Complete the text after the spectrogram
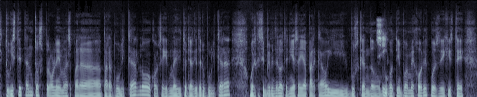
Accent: Huesca, Aragon, Spain; yo soy de Huesca, sí, como saben muy, muy bien la mayoría de los oyentes.

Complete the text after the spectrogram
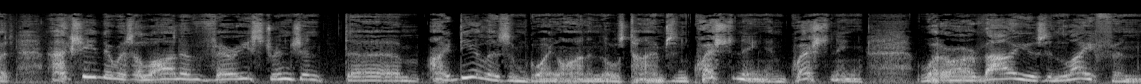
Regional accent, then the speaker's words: Canada; born there; moved away; also born or lived in Switzerland; even though I was born in Canada, my father was an international mining exploration geologist. I lived most of my life outside of Canada.

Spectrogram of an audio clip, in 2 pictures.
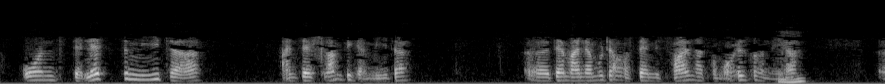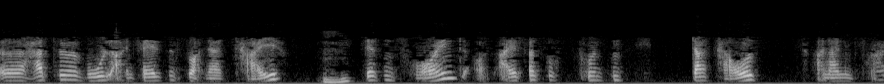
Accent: Frankfurt, Hesse, Germany; Wir sind aus Frankfurt.

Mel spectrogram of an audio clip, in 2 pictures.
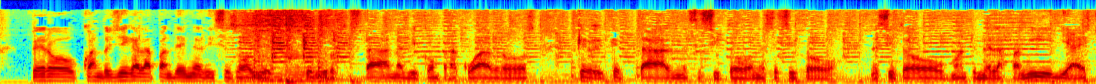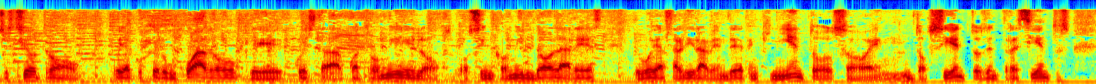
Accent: Ecuador; como artista ecuatoriano, en cierta manera estás generando un patrimonio

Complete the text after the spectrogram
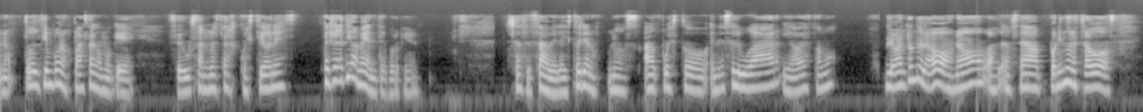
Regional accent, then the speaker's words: Argentina; Yo siempre como me preguntan, ¿vos de dónde sos? Yo soy argentina, ¿y vos?

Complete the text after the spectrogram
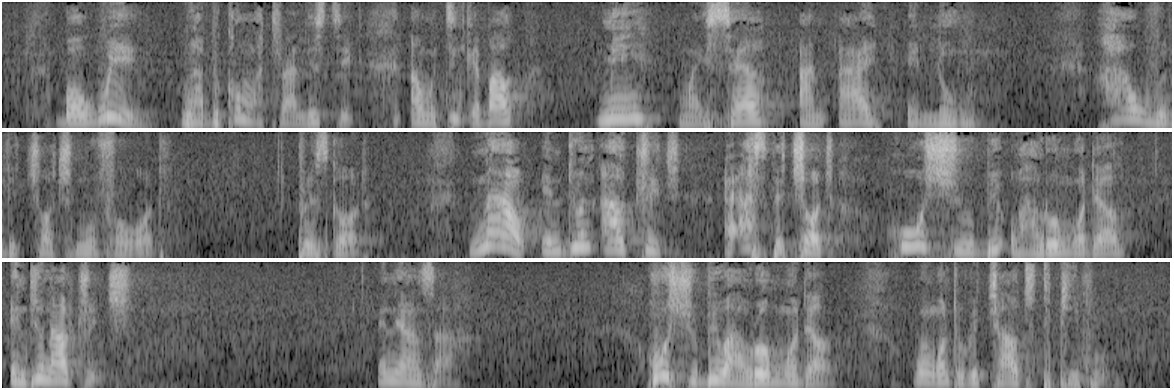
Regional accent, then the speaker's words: Kaduna, Kaduna State, Nigeria; Long time ago, when I was growing up in Kaduna with my family

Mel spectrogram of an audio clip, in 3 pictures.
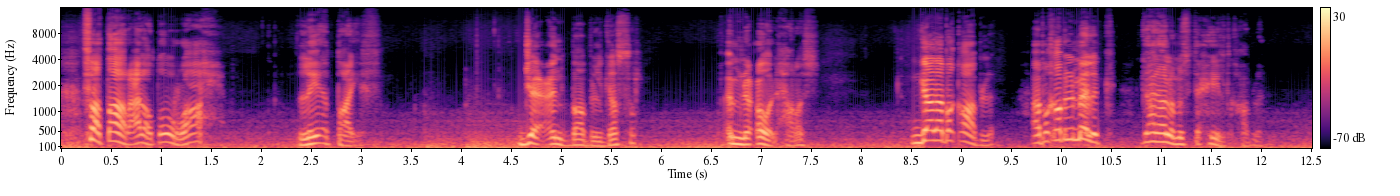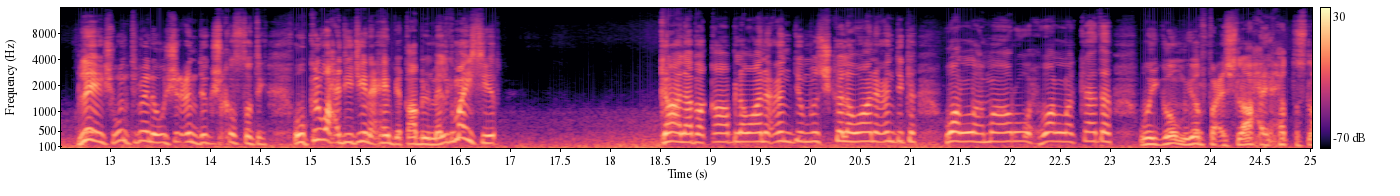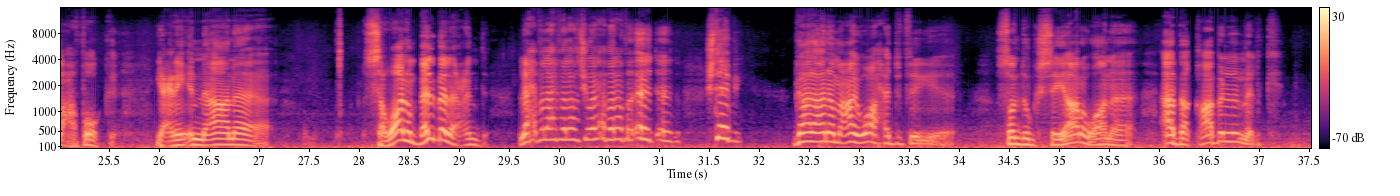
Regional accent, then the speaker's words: Kuwait; ترى احنا عندنا في الكويت وفي غير الكويت ممنوع تحميل الركاب.

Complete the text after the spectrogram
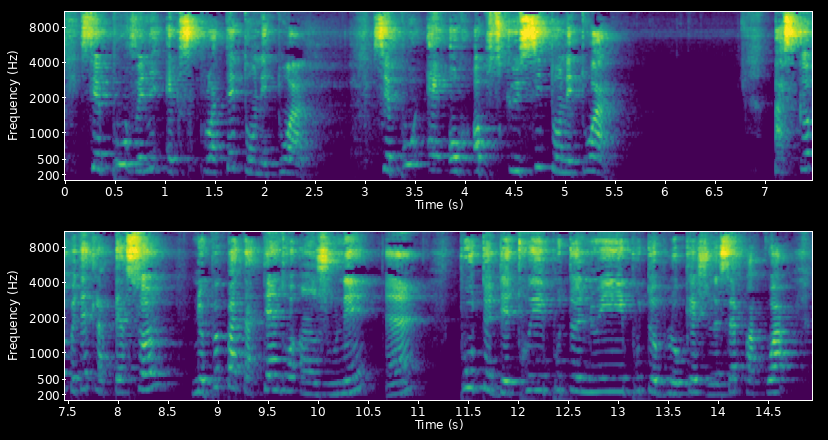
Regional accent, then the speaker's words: Cameroon; Parce que ça t'annonce les couleurs, comme on dit chez nous au Cameroun.

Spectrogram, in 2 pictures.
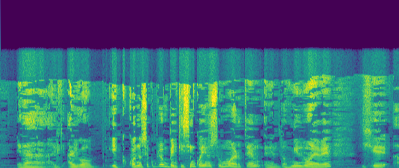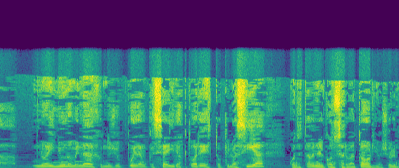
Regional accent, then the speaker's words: Argentina; La Argentina, porque soy un actor argentino, sí. Nacido acá. La española, que es la que heredo del bululú de José María Vilches. Uh-huh. Y la boliviana, que es la que heredo de mis viejos.

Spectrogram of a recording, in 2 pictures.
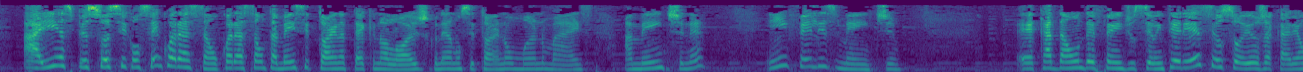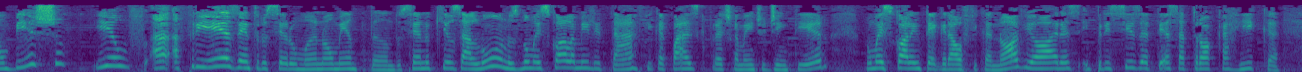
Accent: Miraí, Minas Gerais, Brazil; lá da minha terra de Minas, né? Lá de Miraí

